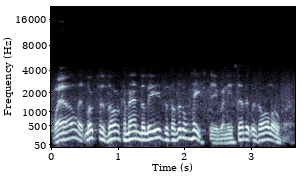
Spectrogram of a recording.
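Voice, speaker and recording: A man's voice: on the high side, animated, fast, over a noisy crowd. A man narrating a 1940s radio serial in a theatrical, suspenseful way. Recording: muffled, slightly noisy 1940s radio recording.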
